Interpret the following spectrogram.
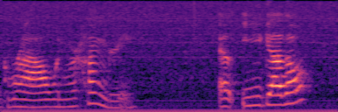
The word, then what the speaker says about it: hígado: El hígado, so H is silent.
